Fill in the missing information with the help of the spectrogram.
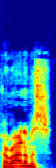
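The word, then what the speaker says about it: Hieronymus: He looked at Bosch through the camera and said, "Remember the promise, Heronmus? Rhymes with anonymous," Bosch said.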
